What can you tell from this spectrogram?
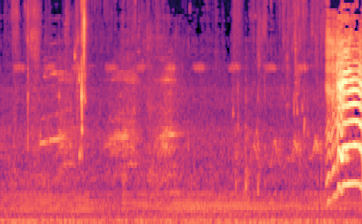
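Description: A goat gives one loud bleat about five seconds in, a single call that rises and then falls in pitch. Before it there are faint splashes of an otter rolling in a shallow basin of water over a low steady hum.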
